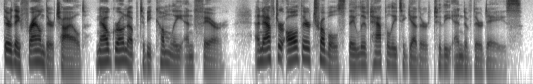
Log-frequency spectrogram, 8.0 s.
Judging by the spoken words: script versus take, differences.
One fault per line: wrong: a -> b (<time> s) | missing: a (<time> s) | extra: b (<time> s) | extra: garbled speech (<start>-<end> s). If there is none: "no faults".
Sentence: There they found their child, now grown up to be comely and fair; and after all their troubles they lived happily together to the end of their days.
wrong: found -> frowned (0.3 s)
